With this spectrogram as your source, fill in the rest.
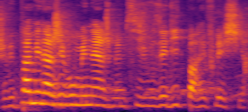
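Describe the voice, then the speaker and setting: Audible room echo surrounds a woman's high-pitched voice, which has ordinary pitch variation. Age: 50s. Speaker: sexologist. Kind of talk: conference talk. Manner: animated, talks with her hands.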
